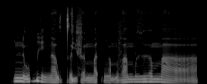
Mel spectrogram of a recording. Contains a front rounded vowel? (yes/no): no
